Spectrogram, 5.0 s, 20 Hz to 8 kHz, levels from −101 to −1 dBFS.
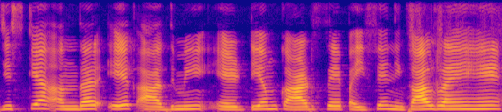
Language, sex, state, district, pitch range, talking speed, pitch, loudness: Hindi, female, Madhya Pradesh, Dhar, 225-255 Hz, 130 wpm, 245 Hz, -20 LUFS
